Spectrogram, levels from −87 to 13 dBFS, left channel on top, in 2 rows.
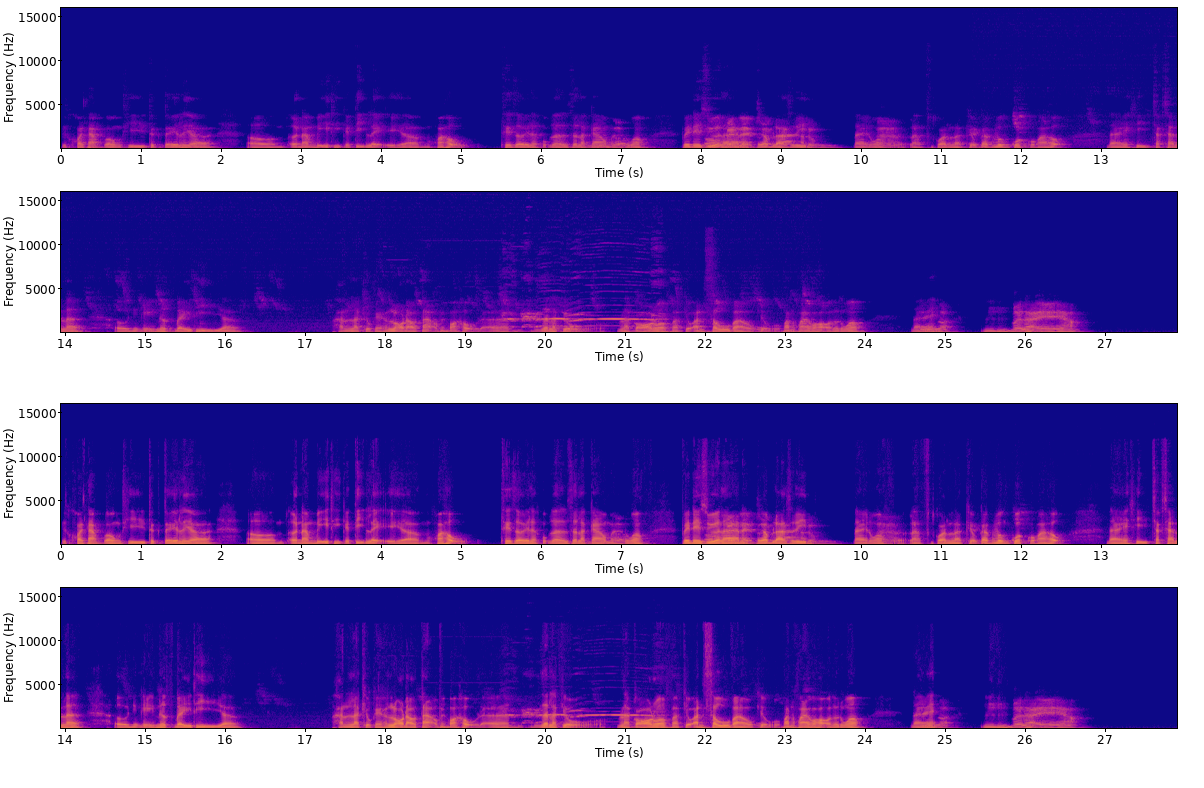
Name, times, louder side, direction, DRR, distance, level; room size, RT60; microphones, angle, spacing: voice 1, 0.0-5.1 5.5-7.3 7.8-9.4 9.9-12.5 13.1-16.2 17.3-23.9 24.6-24.9 25.5-25.9, right 7 dB, 60° right, 0.3 m, -25 dB
voice 2, 6.5-7.3 8.0-9.7 10.2-10.5 11.3-11.5 20.2-20.5 22.4-22.8 24.7-25.0 25.8-26.6, equal, ahead, 0.7 m, -33 dB
sound 1, 11.9-12.4 14.2-14.6 14.8-14.9 15.2-15.7 16.5-16.6 16.8-16.9 18.4-18.5 19.4-21.7 22.1-22.2 22.7-22.8 23.2-23.3, left 2 dB, 80° left, 2.6 m, -34 dB
7.0 x 3.2 x 5.3 m
head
